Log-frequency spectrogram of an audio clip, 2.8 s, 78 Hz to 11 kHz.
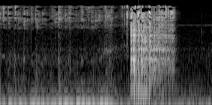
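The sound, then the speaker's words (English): Dice roll in a video game: light scattered clicks build into a dense, loud rattle lasting about half a second, then stop. “Hold dice 1. Hold dice 5. Second roll.”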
